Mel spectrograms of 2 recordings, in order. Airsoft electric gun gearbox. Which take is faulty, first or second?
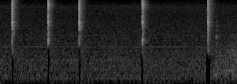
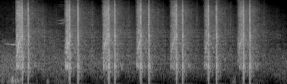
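second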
